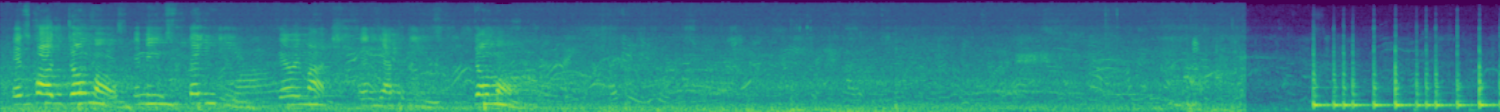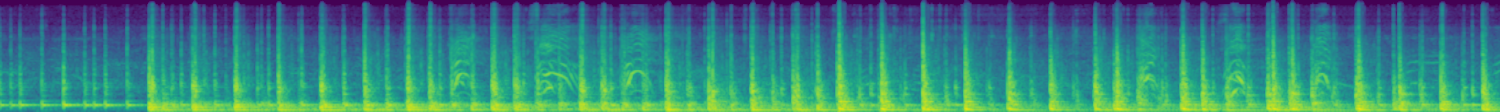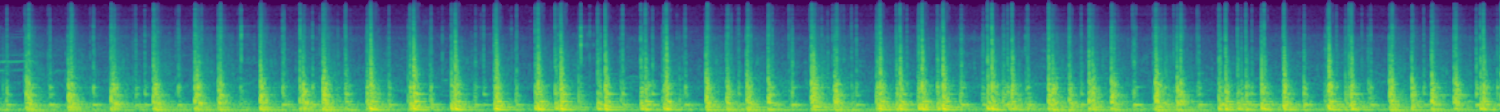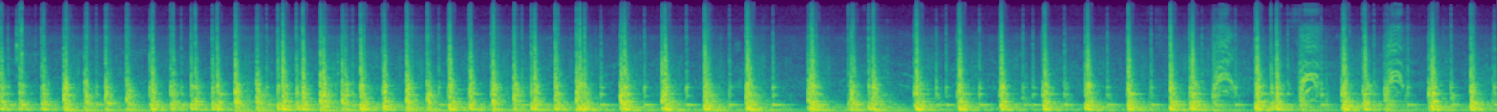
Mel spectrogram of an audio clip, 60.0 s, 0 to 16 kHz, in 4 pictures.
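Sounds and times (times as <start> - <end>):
ensemble drumming: 13.1 - 59.9.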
